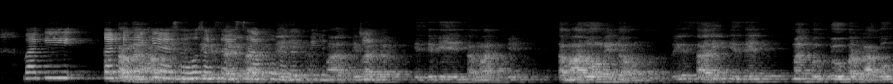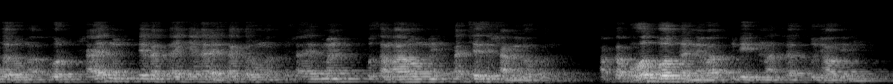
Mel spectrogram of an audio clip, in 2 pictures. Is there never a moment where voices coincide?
No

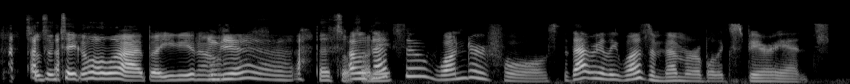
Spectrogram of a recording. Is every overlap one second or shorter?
Yes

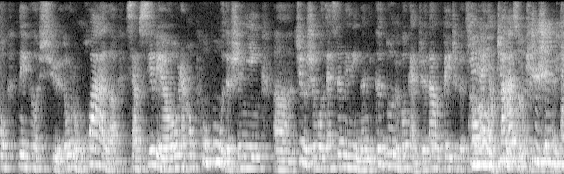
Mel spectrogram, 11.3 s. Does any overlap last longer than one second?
Yes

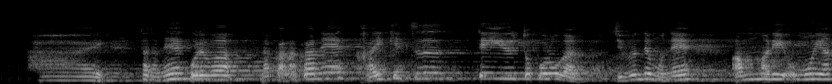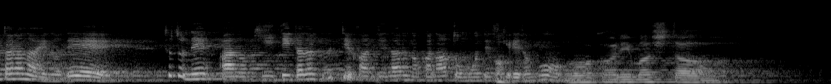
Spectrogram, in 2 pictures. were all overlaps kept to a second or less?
Yes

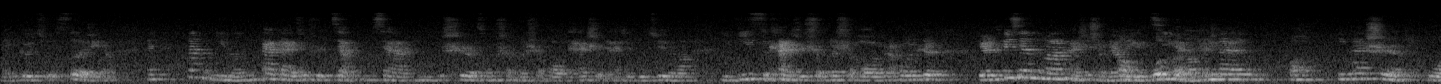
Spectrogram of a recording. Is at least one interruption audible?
Yes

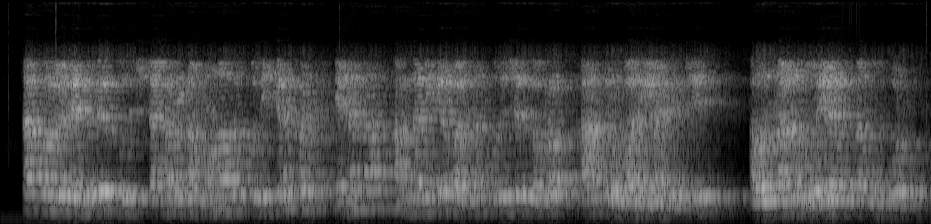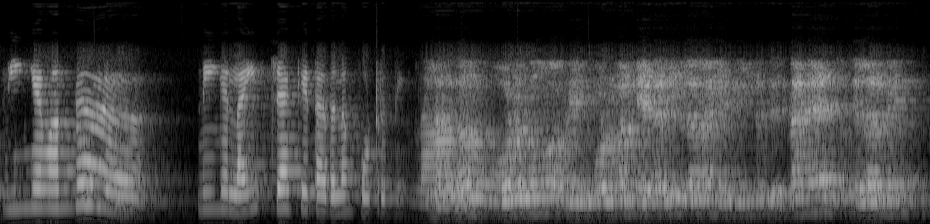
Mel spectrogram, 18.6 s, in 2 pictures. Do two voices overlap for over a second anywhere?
No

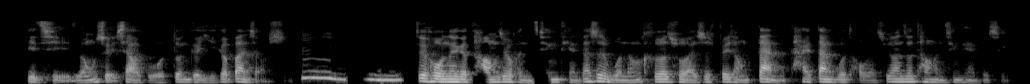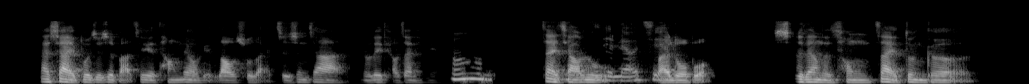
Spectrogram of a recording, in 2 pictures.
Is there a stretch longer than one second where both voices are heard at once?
No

